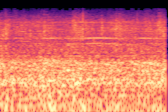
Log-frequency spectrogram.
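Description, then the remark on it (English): A steady, dense rumble and hiss of a train at a station platform, holding an even loudness throughout with no voices; in a film scene, Virgil Tibbs boards the train home from the small southern town of Sparta, Mississippi. “After the crime is solved, Gillespie walks with Tibbs as he boards a train home.”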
